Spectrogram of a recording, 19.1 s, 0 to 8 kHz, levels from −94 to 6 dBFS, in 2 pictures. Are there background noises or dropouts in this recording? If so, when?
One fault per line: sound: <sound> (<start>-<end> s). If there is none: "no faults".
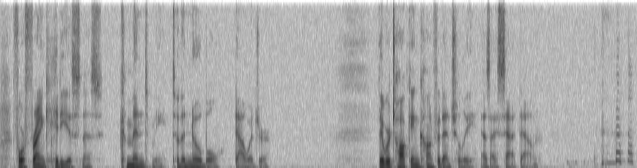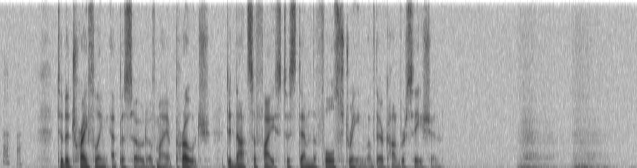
sound: laugh (8.5-10.0 s)
sound: breath (17.3-18.8 s)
